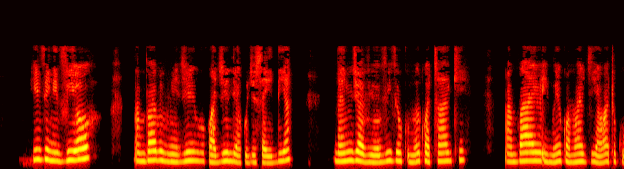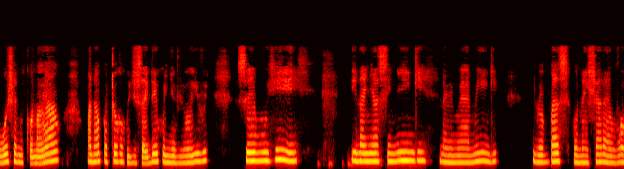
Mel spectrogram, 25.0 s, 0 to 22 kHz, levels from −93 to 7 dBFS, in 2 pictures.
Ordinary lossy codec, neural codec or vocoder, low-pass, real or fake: MP3, 32 kbps; codec, 32 kHz, 1.9 kbps, SNAC; 7.2 kHz; fake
